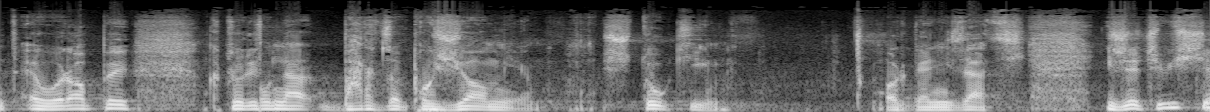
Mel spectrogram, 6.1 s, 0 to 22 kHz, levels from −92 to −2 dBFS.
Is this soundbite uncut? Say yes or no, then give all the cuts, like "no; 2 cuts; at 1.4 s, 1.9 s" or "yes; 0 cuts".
no; 4 cuts; at 1.3 s, 2.0 s, 3.0 s, 4.4 s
